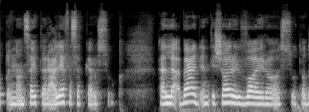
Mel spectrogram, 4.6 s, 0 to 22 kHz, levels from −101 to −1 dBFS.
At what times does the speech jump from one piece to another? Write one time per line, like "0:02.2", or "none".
0:02.7

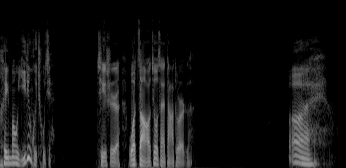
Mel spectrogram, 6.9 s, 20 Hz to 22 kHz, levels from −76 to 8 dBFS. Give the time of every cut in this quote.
0:01.5

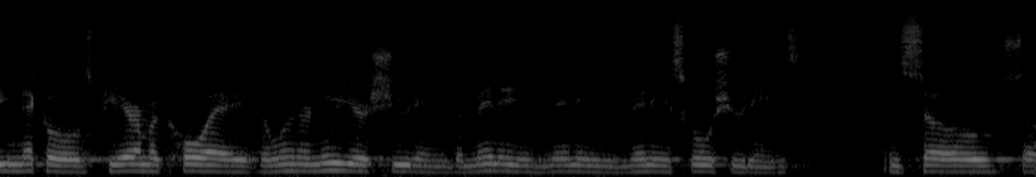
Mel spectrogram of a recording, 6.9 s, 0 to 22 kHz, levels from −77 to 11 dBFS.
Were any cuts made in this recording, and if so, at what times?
none

